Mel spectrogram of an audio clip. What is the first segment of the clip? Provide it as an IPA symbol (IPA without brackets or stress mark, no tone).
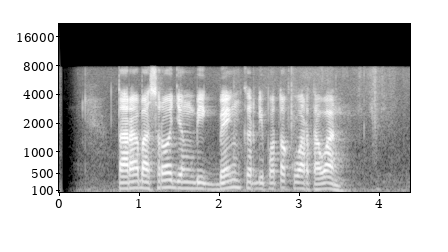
t̪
